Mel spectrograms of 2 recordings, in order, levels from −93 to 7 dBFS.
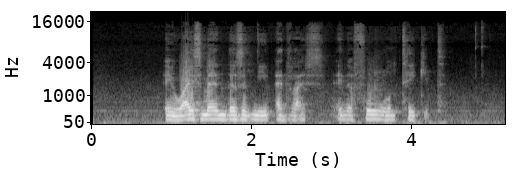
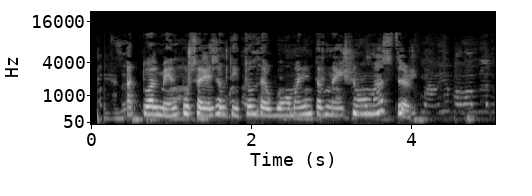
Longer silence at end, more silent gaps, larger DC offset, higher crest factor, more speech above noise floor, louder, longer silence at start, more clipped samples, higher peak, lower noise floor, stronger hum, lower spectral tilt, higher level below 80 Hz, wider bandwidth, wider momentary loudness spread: first, 0.8 s vs 0.1 s; neither; neither; second, 12 dB vs 18 dB; first, 30 dB vs 19 dB; first, -12 LUFS vs -24 LUFS; first, 0.9 s vs 0.3 s; neither; first, 0 dBFS vs -6 dBFS; about the same, -41 dBFS vs -42 dBFS; neither; first, -8.5 dB/octave vs -4.5 dB/octave; first, -38 dBFS vs -68 dBFS; first, 14.5 kHz vs 11.5 kHz; second, 12 LU vs 18 LU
